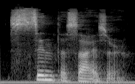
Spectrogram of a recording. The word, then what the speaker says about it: synthesizer: in the dictionary and we look for where the apostrophe is it's before the first syllable so we want to say synthesizer it's the first word that we uh excuse me it's the first syllable that we stress a bit more than the others and the reason I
